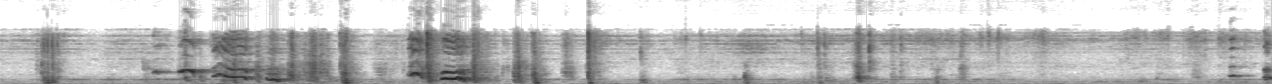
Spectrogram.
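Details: Rescued dogs in their hideout, whimpering and yipping indoors: a burst of high, wavering whines and short yelps between two and five seconds, then scattered soft whimpers and taps in a small quiet room.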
